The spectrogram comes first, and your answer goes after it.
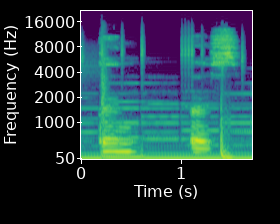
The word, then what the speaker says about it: XS: Today I'm reviewing the iPhone XS Max, pronounced 10s Max.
